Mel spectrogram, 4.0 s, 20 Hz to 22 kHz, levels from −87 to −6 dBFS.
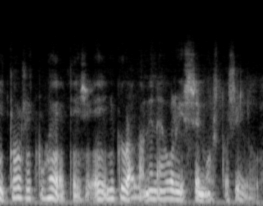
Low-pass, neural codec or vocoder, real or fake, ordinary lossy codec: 19.8 kHz; autoencoder, 48 kHz, 128 numbers a frame, DAC-VAE, trained on Japanese speech; fake; Opus, 64 kbps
